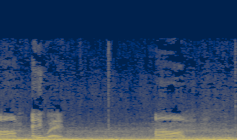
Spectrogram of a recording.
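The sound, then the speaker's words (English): A steady, loud roar of road and wind noise fills a moving car's cabin with a window rolled down, with two short bursts of voice rising above the constant rumble. “Sorry, I had to roll the window down. It's really hot in my car.”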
